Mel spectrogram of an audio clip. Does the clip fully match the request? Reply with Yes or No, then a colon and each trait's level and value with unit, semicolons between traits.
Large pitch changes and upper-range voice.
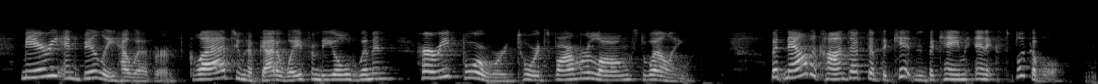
Yes: wide, 5.9 semitones; high, 230 Hz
